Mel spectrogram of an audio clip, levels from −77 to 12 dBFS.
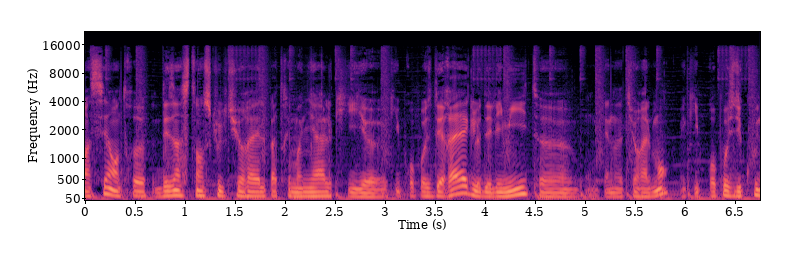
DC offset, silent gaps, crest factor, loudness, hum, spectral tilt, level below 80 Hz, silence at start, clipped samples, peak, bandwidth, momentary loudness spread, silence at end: under 0.1%; none; 14 dB; -15 LUFS; none; -5.5 dB/octave; -34 dBFS; 0 s; under 0.1%; 0 dBFS; 16 kHz; 10 LU; 0 s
